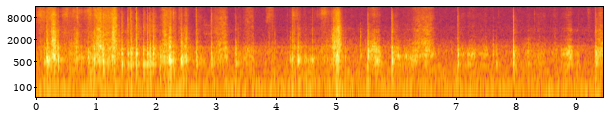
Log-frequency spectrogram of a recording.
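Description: Long painted nails scratch and tap across the surface of a small, hollow, printed cardboard box of green tea held in the hand. Dry rubbing scrapes mix with quick, sharp taps, many close together, and the hollow box gives them a papery, midrange knock around 600 Hz. Each tap dies away almost at once.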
